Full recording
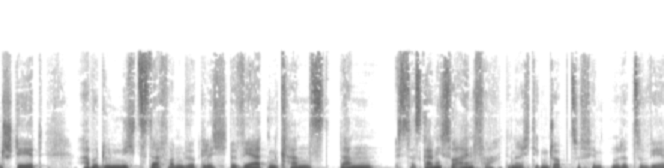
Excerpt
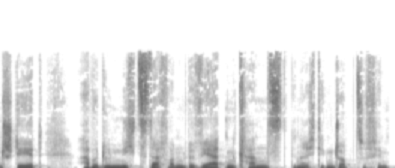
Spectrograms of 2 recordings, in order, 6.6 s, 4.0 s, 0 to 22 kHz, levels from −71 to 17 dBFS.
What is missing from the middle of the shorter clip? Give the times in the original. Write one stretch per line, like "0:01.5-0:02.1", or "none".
0:01.8-0:02.3
0:03.3-0:05.0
